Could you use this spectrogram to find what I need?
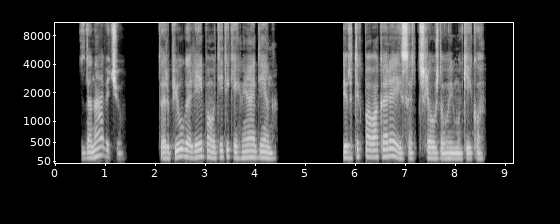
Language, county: Lithuanian, Kaunas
